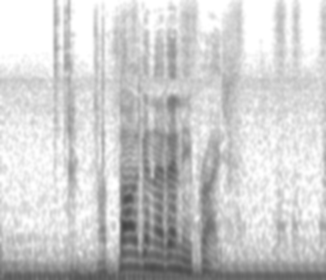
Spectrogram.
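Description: A man speaks a short phrase close by.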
